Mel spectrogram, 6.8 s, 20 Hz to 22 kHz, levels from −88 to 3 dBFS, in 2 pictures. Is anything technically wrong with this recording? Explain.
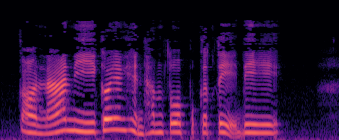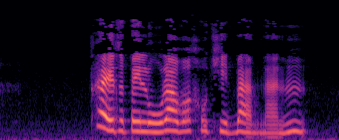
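Yes. Throughout the speech there is plainly audible codec damage, likely from MP3 compression. Nothing is present above 15.1 kHz, where the encoder has cut the treble to save bits. Below that, weak frequency lines are dropped and restored from frame to frame, giving a watery, swirling texture with metallic chirps on s sounds and smeared consonant attacks. That degree of damage points to a low bitrate of around 40 kbps.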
